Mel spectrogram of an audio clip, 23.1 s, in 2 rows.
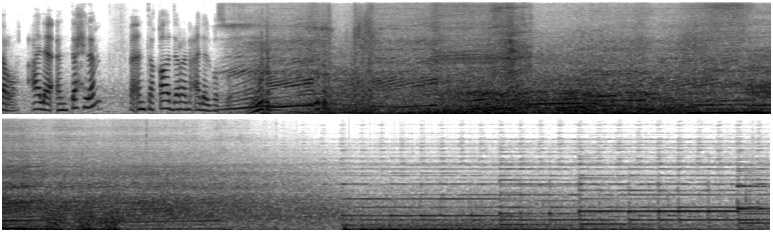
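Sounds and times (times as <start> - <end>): car engine revving hard: 3.3 - 16.3.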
